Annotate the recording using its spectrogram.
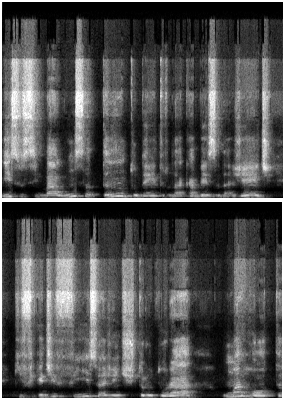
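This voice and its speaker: A man with a high voice speaks at a fairly slow pace. His pitch swings very widely and his loudness varies a lot. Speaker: medical student. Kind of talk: online presentation. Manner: hesitant, many fillers.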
